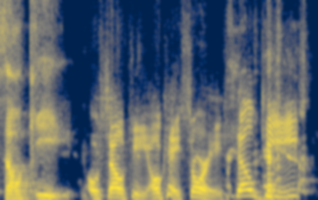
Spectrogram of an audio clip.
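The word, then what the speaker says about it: Selke: You said Selk. It's Selkie.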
